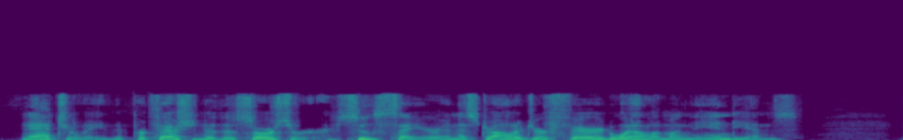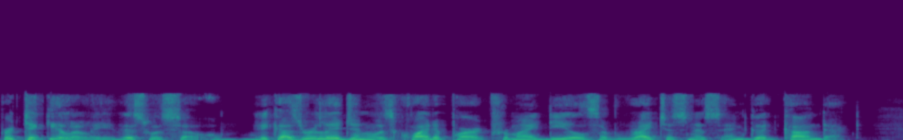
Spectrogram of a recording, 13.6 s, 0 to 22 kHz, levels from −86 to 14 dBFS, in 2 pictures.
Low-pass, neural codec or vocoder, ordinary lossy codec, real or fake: 7.2 kHz; none; AAC, 32 kbps; real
